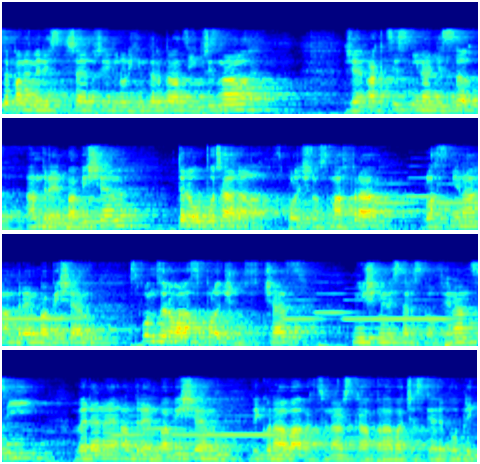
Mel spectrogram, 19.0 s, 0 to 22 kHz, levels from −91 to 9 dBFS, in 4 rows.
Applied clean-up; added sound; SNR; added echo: none; Wind instrument, woodwind instrument; 11 dB; reverberation time 0.9 s.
